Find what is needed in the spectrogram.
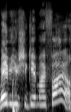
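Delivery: put-on, shrill, very high-pitched yelling. Retelling how he yelled at the guy: imitating someone yelling. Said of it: "And he's yelling at the guy".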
